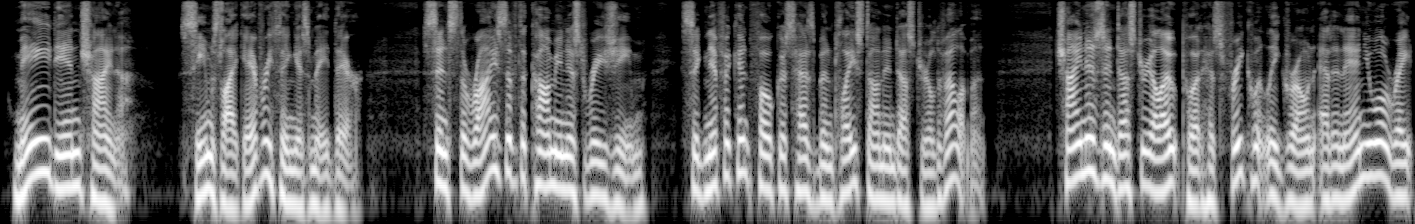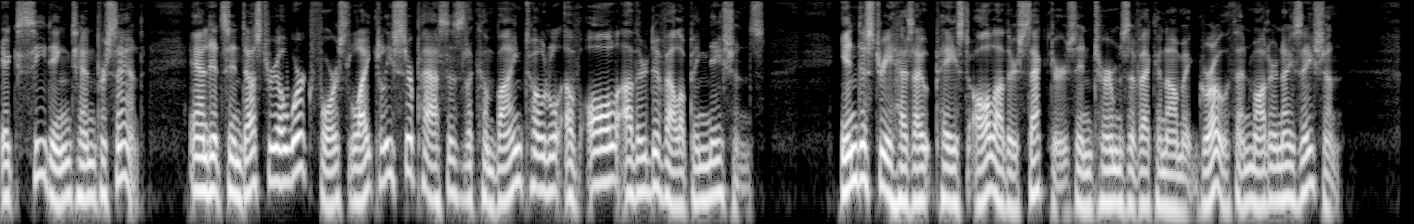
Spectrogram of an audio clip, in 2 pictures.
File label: Gen American; accents languages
